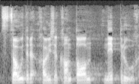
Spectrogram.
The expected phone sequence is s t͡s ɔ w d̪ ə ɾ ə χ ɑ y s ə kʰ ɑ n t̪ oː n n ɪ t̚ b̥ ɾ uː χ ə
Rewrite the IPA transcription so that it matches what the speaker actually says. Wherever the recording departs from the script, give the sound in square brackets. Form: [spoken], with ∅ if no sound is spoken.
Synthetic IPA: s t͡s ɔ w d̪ ə ɾ ə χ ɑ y s ə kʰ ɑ n t̪ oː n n ɪ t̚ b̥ ɾ uː χ ə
